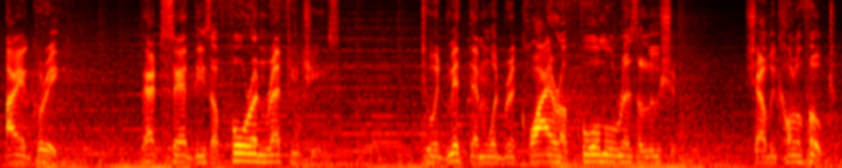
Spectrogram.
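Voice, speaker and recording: Man playing a stern council leader, lowish, deliberate, loud game music. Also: lightly acted. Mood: grave.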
